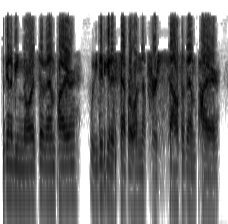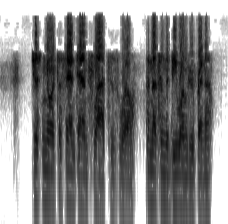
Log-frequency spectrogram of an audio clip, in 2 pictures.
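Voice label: Sheriff East County, scanner audio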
